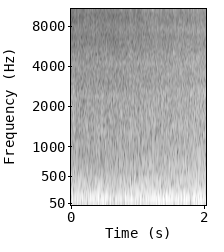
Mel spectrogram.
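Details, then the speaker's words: Holden HQ four-door with a small-block Chevy V8 after the fuelling fix with a different carburettor; deep, even rumble, running rich at idle since covering the intake doesn't drop the rpm, no stumbles or missed beats. Normal idle. "much better I know is running um nice and Rich at idle because if I cover the intake the engine RPM is not dropping"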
